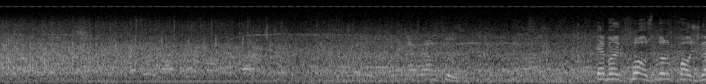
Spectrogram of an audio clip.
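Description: A large crowd roars in a big echoing arena.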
